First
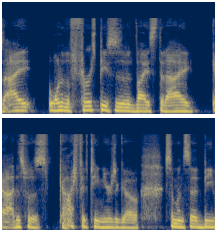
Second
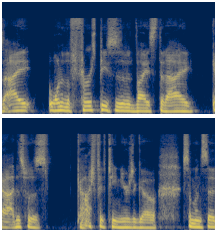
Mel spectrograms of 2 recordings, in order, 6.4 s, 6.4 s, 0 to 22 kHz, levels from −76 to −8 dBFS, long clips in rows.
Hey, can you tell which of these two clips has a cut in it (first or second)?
first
